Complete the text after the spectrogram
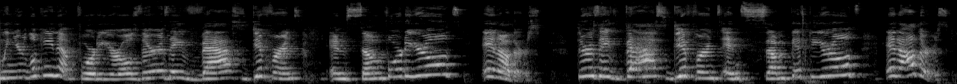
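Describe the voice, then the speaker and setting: A woman of forty talking casually to camera in a chatty, animated way, laughing often. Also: high voice. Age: 40s. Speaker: vlogger.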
